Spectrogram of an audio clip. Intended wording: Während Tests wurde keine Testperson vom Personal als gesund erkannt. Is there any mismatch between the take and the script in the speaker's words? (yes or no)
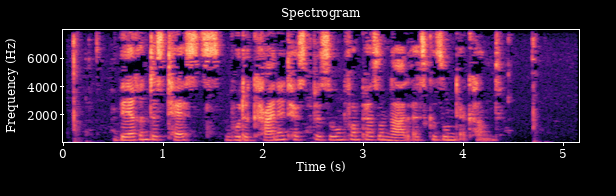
yes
